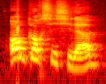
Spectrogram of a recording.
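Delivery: ordinary delivery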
